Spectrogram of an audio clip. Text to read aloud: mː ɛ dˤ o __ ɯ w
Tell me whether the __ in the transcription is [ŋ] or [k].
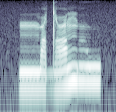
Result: ŋ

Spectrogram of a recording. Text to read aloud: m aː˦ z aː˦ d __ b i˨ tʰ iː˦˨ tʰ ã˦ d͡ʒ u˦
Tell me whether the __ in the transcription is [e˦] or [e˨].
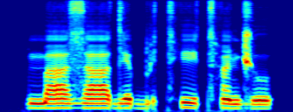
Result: e˦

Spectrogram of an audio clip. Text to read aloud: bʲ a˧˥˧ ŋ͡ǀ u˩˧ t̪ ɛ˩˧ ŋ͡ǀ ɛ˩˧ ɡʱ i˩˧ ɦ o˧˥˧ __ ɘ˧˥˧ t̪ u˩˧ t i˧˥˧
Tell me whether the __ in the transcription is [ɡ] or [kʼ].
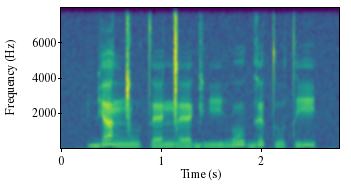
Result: ɡ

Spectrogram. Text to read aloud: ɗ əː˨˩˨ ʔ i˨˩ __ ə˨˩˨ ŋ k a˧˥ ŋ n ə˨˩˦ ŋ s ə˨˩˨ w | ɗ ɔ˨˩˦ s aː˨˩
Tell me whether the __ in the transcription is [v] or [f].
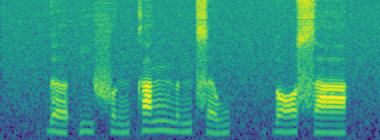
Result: f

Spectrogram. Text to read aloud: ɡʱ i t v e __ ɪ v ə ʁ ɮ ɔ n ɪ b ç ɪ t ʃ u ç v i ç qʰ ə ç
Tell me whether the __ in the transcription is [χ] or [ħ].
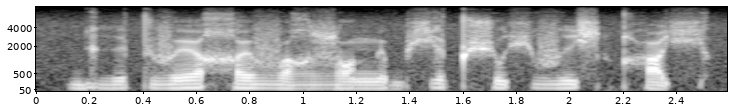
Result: χ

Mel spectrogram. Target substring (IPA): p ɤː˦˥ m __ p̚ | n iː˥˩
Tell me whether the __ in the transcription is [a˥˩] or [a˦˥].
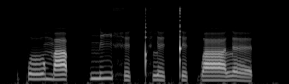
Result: a˦˥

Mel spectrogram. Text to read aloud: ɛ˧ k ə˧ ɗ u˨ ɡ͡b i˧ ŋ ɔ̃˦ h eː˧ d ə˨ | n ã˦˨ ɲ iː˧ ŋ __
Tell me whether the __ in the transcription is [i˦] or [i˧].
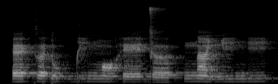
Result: i˦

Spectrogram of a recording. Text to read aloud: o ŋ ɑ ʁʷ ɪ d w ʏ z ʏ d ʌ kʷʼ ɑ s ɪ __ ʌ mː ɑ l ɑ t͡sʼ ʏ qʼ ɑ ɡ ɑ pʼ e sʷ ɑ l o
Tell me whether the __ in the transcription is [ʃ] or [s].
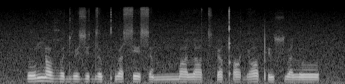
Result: s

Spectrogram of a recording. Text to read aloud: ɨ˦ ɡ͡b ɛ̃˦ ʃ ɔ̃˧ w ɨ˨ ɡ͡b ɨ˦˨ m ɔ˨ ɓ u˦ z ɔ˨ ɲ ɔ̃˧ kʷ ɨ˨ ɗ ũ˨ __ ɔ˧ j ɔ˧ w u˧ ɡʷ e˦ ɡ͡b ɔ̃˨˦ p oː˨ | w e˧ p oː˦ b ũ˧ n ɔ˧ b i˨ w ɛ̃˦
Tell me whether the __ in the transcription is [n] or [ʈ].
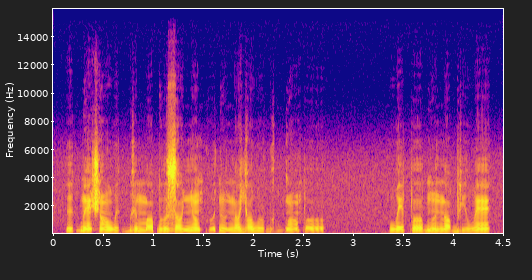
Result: n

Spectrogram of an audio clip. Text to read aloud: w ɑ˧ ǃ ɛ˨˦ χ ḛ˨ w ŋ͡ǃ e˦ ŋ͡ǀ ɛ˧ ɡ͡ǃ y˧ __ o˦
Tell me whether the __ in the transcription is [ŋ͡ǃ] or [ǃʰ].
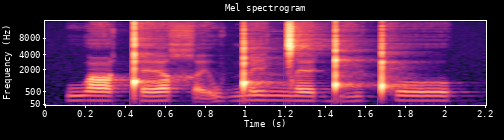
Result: ǃʰ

